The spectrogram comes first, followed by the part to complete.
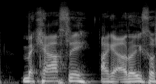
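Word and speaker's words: McCaffrey: I've I've always just thought it was Christian McCaffy. And I actually looked at I was like, that is Macaffrey.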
